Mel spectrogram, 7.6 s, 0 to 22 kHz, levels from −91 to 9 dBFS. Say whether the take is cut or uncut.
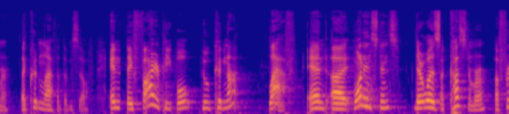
cut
